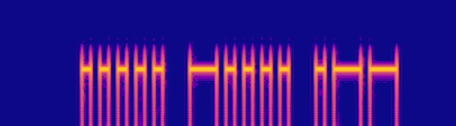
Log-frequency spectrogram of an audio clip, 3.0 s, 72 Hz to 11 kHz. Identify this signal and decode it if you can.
Morse code, heard as a keyed tone, about 20 wpm, 700 Hz. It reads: 56W
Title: Three Challenging Letter-Number Combinations 20wpm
